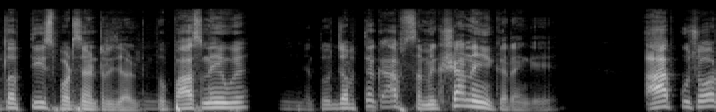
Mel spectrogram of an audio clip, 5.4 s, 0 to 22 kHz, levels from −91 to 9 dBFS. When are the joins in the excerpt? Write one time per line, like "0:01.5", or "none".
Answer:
0:02.4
